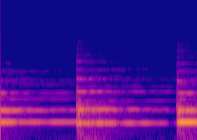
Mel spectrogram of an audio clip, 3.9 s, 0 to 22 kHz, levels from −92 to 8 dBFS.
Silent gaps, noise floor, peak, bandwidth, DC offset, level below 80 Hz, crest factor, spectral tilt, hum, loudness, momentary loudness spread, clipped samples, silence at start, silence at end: none; -54 dBFS; -14 dBFS; 4.5 kHz; under 0.1%; -70 dBFS; 16 dB; -7 dB/octave; none; -31 LUFS; 22 LU; under 0.1%; 0 s; 0 s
